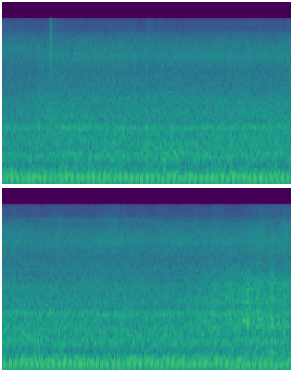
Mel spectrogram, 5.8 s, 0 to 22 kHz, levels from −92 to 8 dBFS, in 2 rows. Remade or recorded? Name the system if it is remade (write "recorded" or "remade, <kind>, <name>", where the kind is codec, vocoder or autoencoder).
remade, autoencoder, DAC-VAE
